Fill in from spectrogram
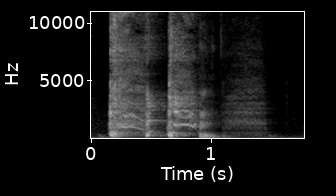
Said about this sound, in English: Going to have a cough here, sorry.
